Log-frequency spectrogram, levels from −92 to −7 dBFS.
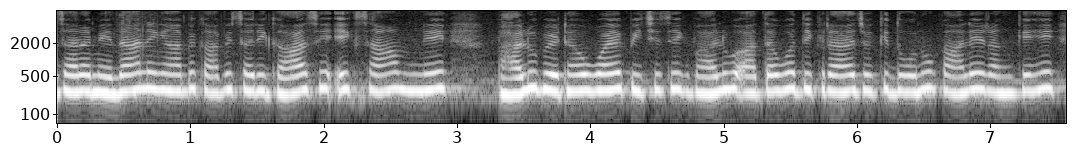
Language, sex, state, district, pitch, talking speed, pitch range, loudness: Hindi, female, Bihar, Bhagalpur, 270 Hz, 255 wpm, 260-285 Hz, -14 LUFS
